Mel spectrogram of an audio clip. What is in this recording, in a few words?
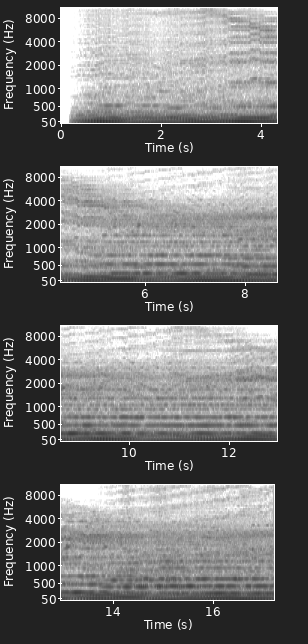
music intro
